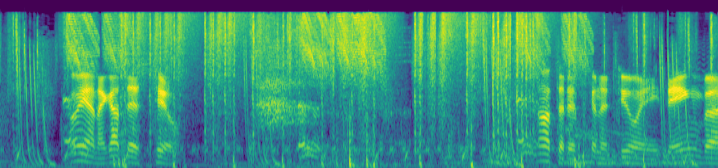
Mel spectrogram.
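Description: Rapid game sound effects of weapon blows and hits ring out.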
